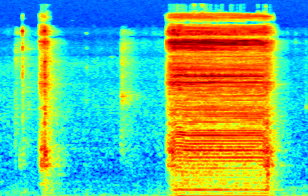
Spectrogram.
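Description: A sewing machine stitches a seam on a shirt in one steady, loud whirring run of about a second, preceded by a few soft knocks and handling sounds up close.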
